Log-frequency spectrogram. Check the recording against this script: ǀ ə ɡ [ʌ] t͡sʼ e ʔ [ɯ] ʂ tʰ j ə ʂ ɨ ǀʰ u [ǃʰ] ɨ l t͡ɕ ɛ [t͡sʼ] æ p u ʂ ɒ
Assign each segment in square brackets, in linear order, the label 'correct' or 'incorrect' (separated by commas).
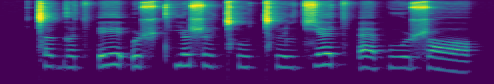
incorrect, incorrect, incorrect, correct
